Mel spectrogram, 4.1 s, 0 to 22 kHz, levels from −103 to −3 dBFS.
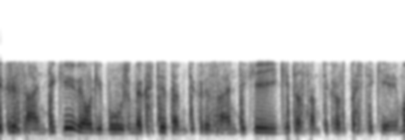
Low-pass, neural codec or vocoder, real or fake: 3.6 kHz; none; real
